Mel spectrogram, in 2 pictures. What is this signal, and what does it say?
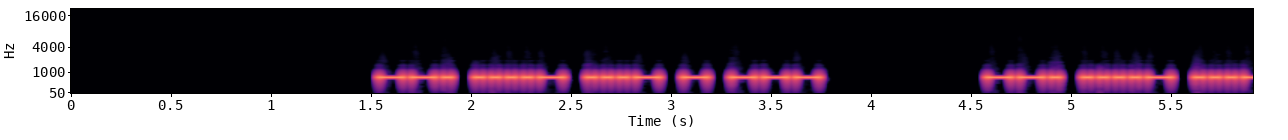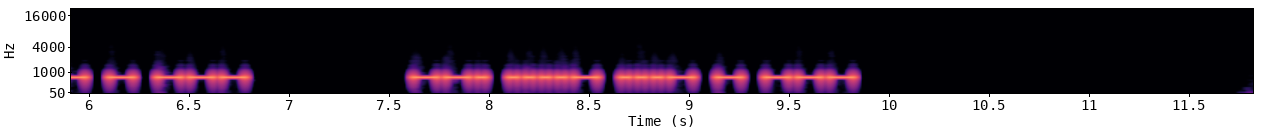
Morse code, heard as a keyed tone, about 30 wpm, 700 Hz. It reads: G4VTO G4VTO G4VTO
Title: DXCC-100 Call Signs - 5 Characters - Repeated 3x - 30wpm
